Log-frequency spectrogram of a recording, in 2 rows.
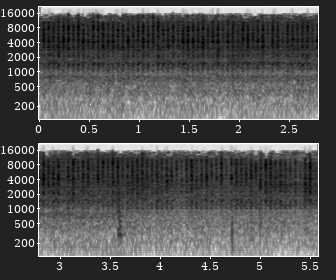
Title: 2005 nissan quest rattle noise front of engine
